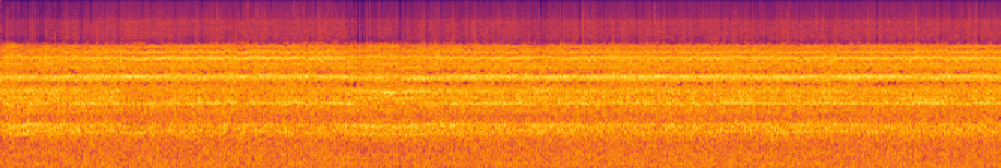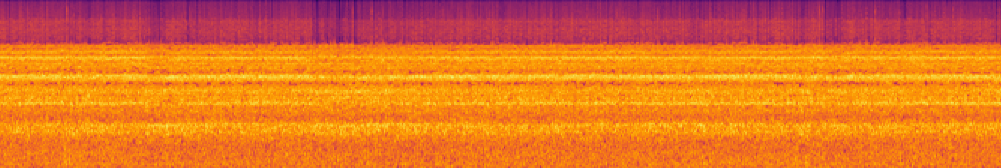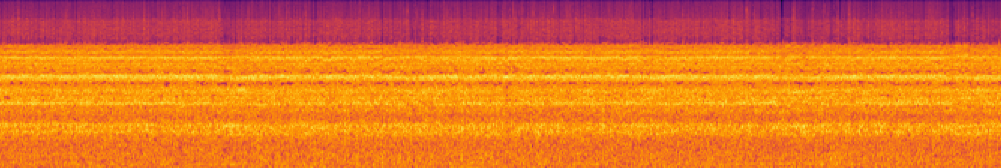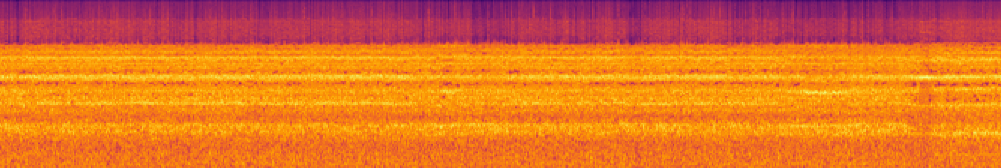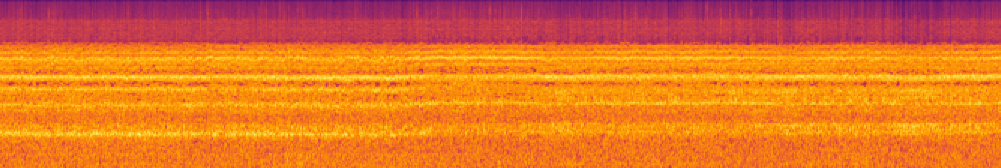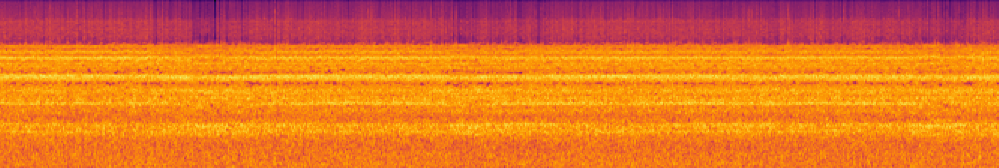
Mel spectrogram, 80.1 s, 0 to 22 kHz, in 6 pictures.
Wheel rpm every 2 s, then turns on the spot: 230, 230, 230, 230, 230, 230, 230, 230, 230, 230, 230, 230, 230, 230, 230, 230, 230, 230, 230, 230, 230, 230, 230, 230, 230, 220, 210, 210, 200, 220, 230, 230, 230, 230, 230, 230, 230, 230, 230, 230.
none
